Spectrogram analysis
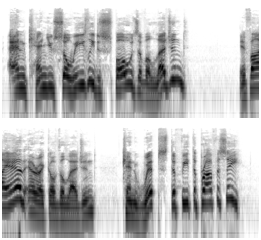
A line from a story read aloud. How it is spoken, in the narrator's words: He laughed and cried in a great voice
